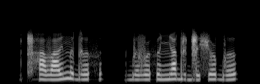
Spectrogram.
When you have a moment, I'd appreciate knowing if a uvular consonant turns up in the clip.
no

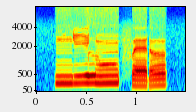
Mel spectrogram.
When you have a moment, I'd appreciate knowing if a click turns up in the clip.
no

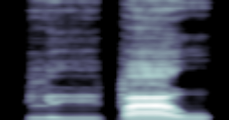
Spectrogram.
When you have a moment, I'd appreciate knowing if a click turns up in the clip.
no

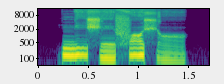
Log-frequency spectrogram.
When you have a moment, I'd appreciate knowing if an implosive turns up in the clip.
no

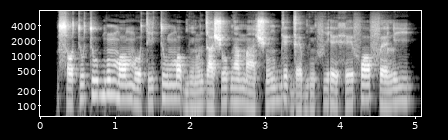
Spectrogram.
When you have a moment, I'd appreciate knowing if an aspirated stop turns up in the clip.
no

